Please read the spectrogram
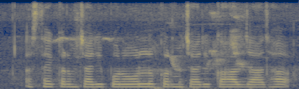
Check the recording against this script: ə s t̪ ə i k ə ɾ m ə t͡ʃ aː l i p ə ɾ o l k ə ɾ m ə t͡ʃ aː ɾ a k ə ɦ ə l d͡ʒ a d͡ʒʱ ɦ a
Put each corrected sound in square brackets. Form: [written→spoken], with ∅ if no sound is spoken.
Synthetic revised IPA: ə s [t̪→t̪ʰ] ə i k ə ɾ m ə t͡ʃ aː [l→ɾ] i p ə ɾ o l k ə ɾ m ə t͡ʃ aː ɾ [a→i] k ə ɦ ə l d͡ʒ a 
